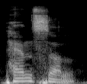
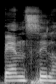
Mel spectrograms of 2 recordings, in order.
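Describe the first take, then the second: First: The p is said with a puff of air. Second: The p is said without a puff of air. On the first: The speaker calls it right. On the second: The speaker calls it wrong.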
